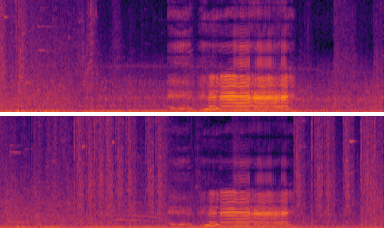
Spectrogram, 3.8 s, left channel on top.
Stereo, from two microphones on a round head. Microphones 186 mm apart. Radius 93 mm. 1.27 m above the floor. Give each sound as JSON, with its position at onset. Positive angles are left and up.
{"t": 0.0, "sound": "a vehicle", "side_deg": 50}
{"t": 1.7, "sound": "a gasp", "side_deg": 30}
